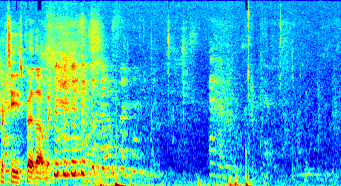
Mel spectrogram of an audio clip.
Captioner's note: attendees giggling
